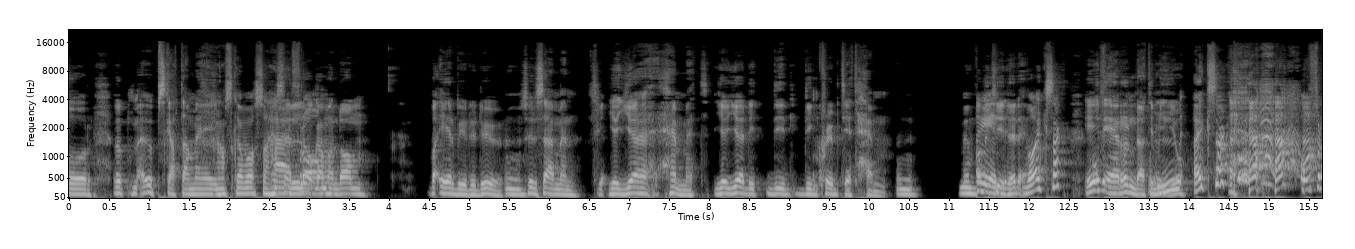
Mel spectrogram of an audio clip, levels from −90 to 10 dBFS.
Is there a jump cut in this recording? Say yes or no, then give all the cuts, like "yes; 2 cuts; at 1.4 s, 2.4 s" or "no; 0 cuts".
yes; 1 cut; at 11.3 s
